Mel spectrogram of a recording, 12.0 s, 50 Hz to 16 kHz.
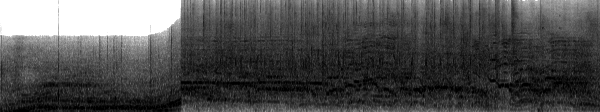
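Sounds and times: muffled slowed-down replay sound: 0.0s - 3.6s
crowd cheering and shouting: 3.3s - 12.0s.

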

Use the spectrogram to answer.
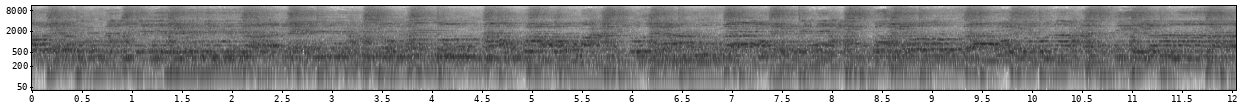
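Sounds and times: choir singing gospel: 0.0s - 12.0s.

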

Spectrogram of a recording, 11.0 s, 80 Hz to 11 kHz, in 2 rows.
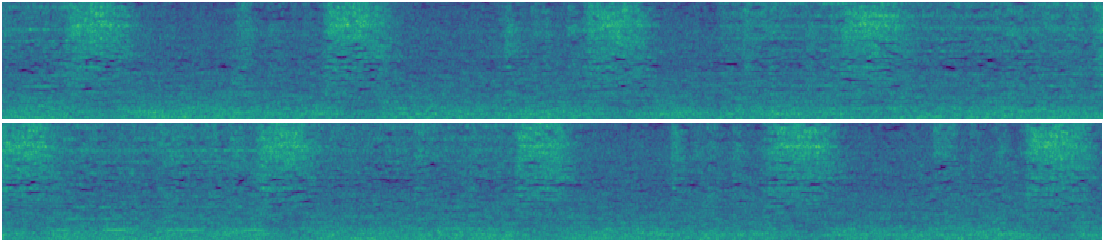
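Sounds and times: grinding wheel hissing: 0.0s - 2.0s, 2.9s - 11.0s.

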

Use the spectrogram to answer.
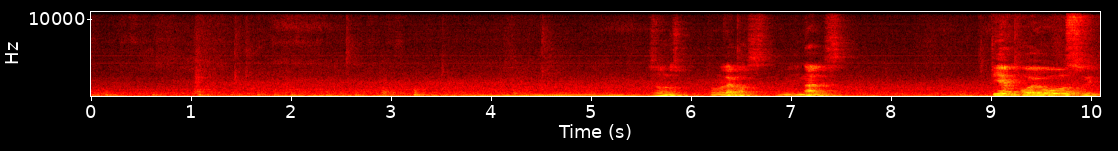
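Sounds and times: faint hum: 0.0s - 10.0s
low steady rumble: 0.0s - 10.0s.

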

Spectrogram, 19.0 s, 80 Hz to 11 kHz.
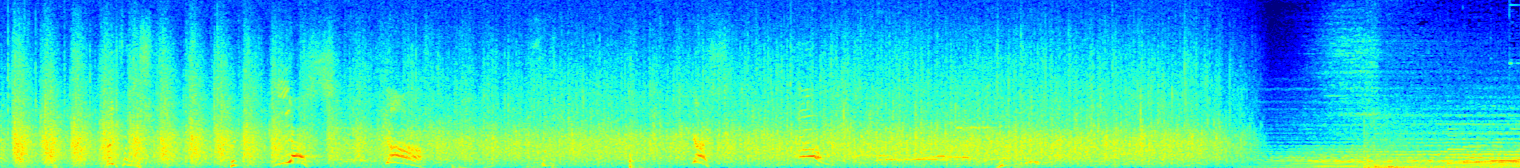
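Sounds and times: audience applauding: 0.0s - 15.8s
crowd shouting and cheering: 0.0s - 15.8s.

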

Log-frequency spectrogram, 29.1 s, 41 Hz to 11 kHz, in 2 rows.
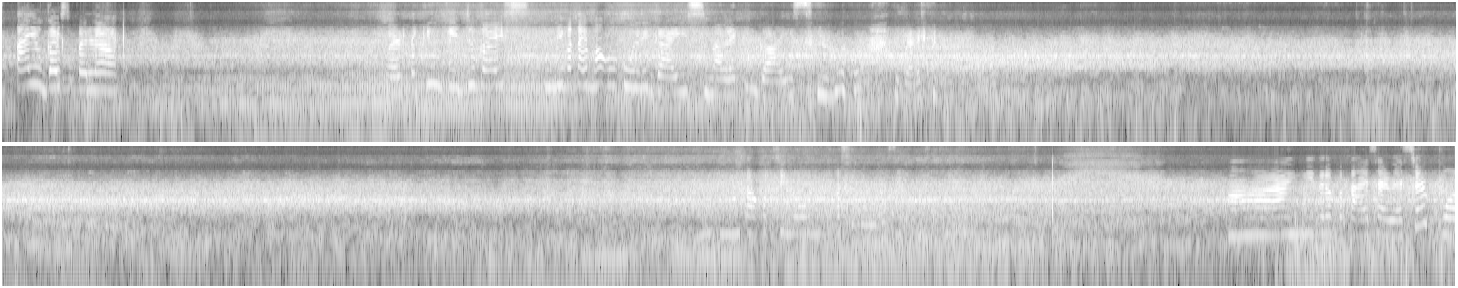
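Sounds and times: road traffic rushing: 0.0s - 29.0s.

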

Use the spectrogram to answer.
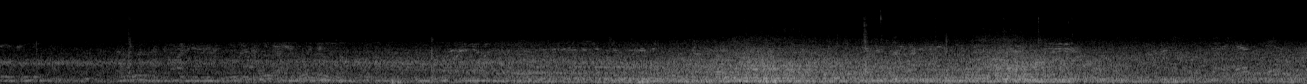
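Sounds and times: indistinct voices: 0.0s - 13.0s
traffic passing: 0.0s - 13.0s.

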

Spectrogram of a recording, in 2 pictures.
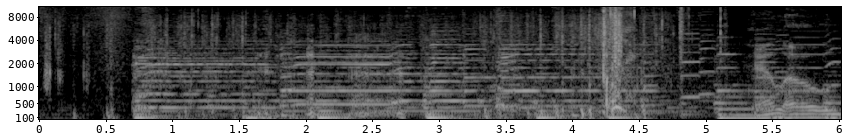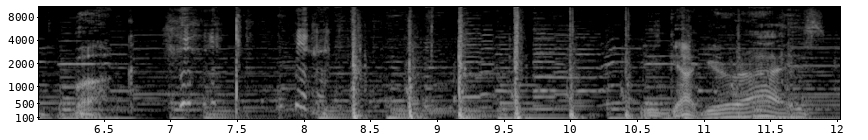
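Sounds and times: film soundtrack music: 0.7s - 12.0s.

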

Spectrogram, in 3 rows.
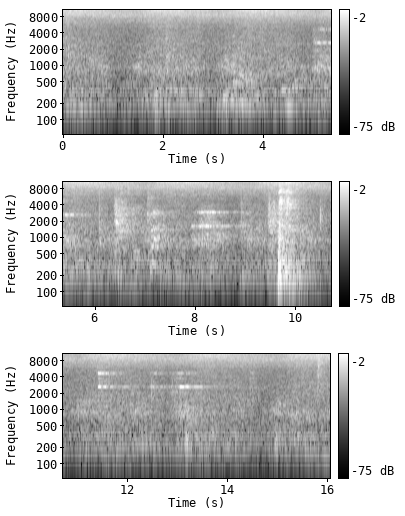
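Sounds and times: rowing machine flywheel whooshing: 0.0s - 16.0s
thin squeaks: 5.0s - 6.0s, 8.0s - 8.9s, 11.4s - 14.0s
loud thud: 9.6s - 10.4s.

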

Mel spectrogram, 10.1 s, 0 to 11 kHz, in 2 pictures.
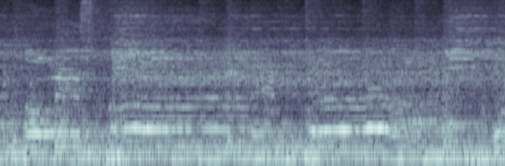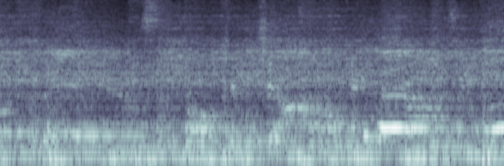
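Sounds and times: live rock band playing: 0.0s - 10.0s
person singing: 0.0s - 10.0s.

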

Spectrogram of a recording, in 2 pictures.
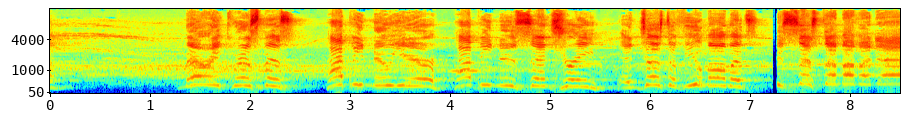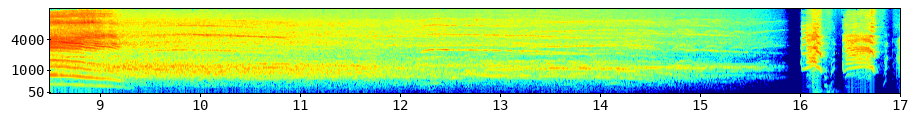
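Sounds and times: people yelling: 0.0s - 15.7s
crowd cheering and whooping: 0.0s - 15.9s.

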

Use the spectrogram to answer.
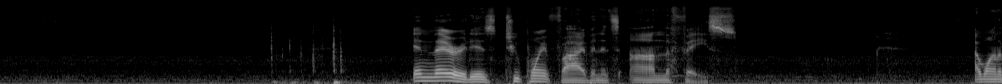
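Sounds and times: faint background hiss: 0.0s - 10.0s
keyboard keystrokes: 2.7s - 3.5s.

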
